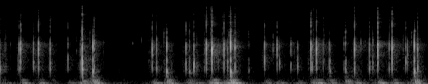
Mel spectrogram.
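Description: A compact 65% GMK67 mechanical keyboard with a black case and white/cream PBT plastic keycaps sits on a desk mat and is typed on rapidly with the fingertips of both hands. Bright, short, clicky keystrokes come in quick bursts, with a brief pause near the middle.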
